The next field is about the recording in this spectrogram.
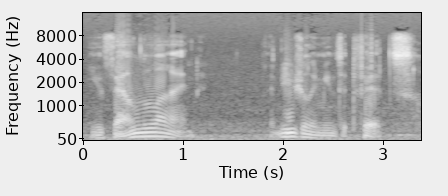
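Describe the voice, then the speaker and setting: A man acting as a calm, cryptic late-night radio host in an audio drama, measured, terse and quietly ominous. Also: deep voice, gravelly, a little hiss or hum, heavily acted.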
